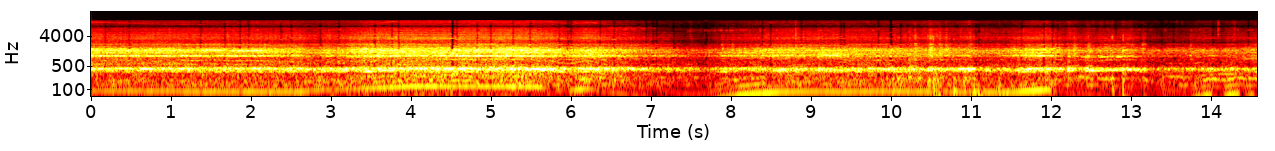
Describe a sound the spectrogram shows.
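A heavy machine's diesel engine hums and whines steadily close by.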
